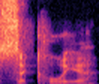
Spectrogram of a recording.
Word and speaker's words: Sequoia: One on the left-hand side, pronounced Sequoia, as in the tree, Hmm.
